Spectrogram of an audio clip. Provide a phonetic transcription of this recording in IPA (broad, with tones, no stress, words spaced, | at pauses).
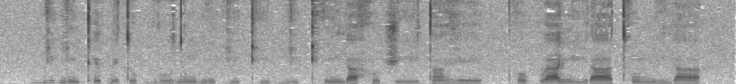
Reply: ɡ͡bi˦ɡĩ˨ kʼɪ˦ɓɪ˨ tu˨ɡ͡buː˨dũ˦ɡ͡bĩ˨ ki˨kʰi˨ ɡ͡bi˨ kʰĩ˦ ja˨hũ˨t͡ʃiː˦ tã˨ɣe˨ | pʰo˨kʷaː˦ɲiː˨ɾaː˦˨ tʰũ˦mi˨ja˨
